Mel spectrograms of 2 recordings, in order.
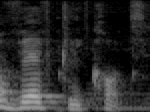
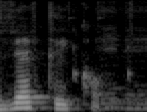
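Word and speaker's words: Veuve Clicquot: continuous process when I started hype I was pronouncing mo as moet it's mo it's not ve clot it's ve cle it's not bellare it's ble I learned those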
